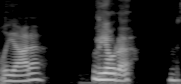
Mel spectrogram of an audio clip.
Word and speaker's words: Liotta: Ray Liotta than Joe Pesci.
